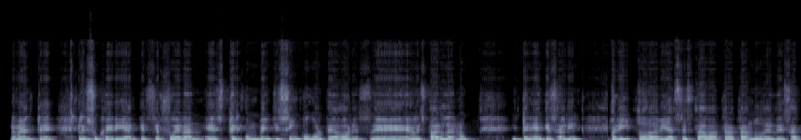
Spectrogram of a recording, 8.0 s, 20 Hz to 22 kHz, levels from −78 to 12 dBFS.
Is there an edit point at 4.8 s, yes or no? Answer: no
